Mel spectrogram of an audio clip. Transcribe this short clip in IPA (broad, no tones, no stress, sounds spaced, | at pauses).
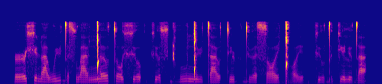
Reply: ə˞ xʲ ə ɳ a w y d̪ ə s w a ə̯ ŋ͡ǃ ə ʊ̯ t o xʲ o ʔ kʲ o s ɖʱ u ŋ͡ǃ y t a ʊ̯ t y ʈ d̪ ʉ ə̯ s ɔ ɪ̯ ɡ͡ǃ ɔ ɪ̯ | kʲ u d̪ ə kʲ ə lʲ o d̪ a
